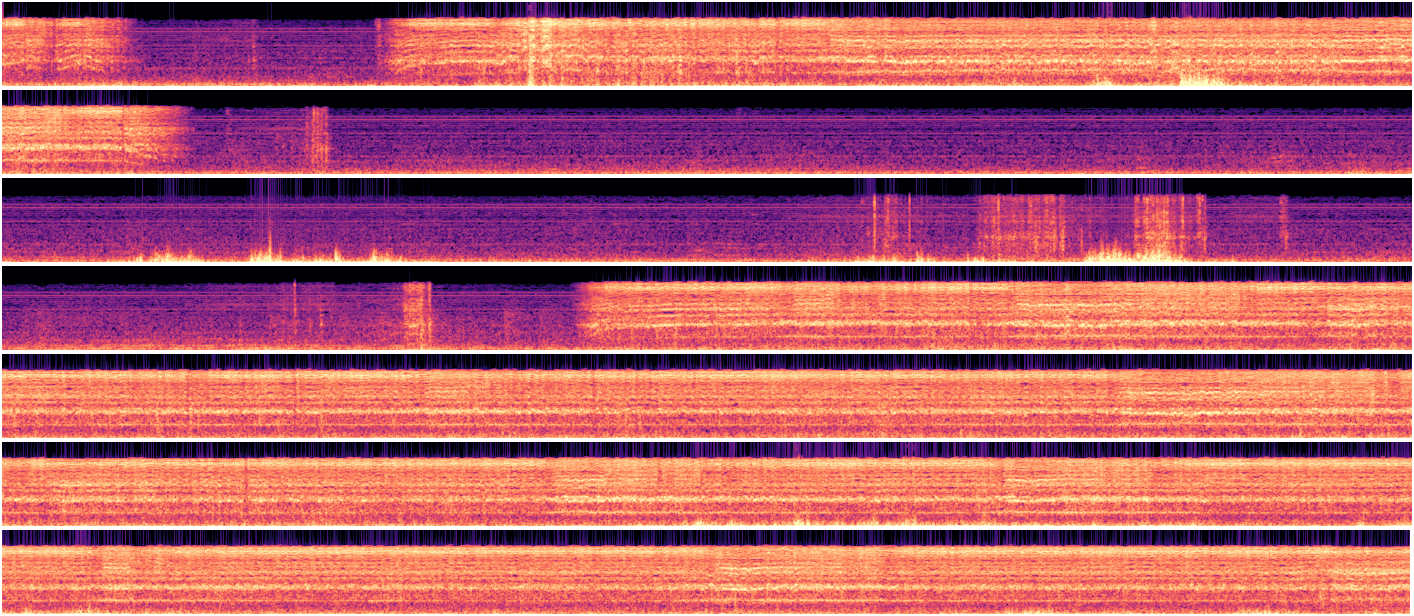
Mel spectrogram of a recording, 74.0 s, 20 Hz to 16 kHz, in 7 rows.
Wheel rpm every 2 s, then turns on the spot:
30, 90, 180, 160, 160, 130, 0, 0, 0, 0, 0, 0, 0, 0, 10, 0, 0, 10, 150, 160, 160, 160, 160, 160, 160, 160, 160, 160, 160, 160, 160, 160, 160, 160, 160, 160, 160.
28-30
